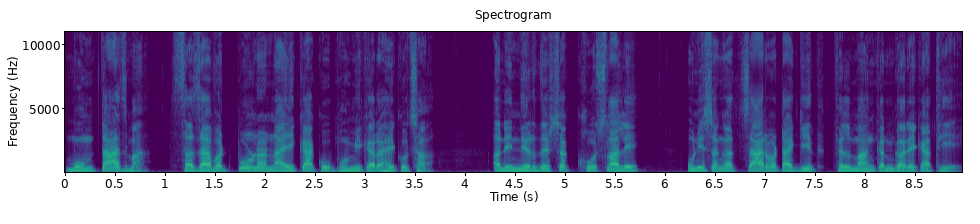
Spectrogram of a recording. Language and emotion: Nepali, neutral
